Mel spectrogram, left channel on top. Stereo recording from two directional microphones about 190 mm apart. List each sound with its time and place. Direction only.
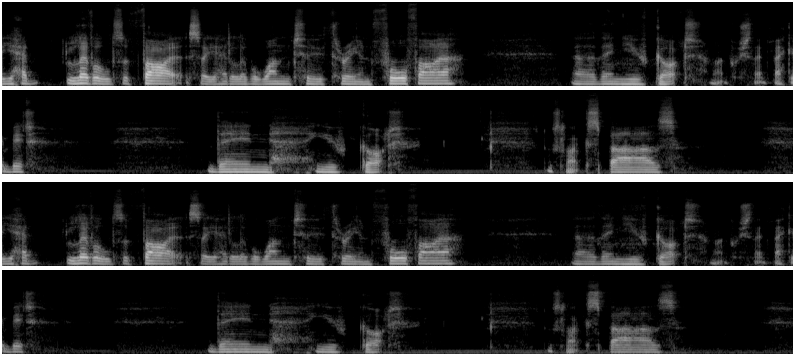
0.0 s speech: 50° left (ahead or behind)
5.7 s speech: 45° left (ahead or behind)
9.2 s snort: 50° left (ahead or behind)
10.0 s speech: 55° left (ahead or behind)
15.5 s wheeze: 50° left (ahead or behind)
